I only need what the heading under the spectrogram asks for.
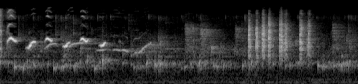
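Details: Agitated white-rumped shama, a caged contest bird, giving a quick series of short whistled notes, then a fainter pause and harsh buzzy chatter.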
